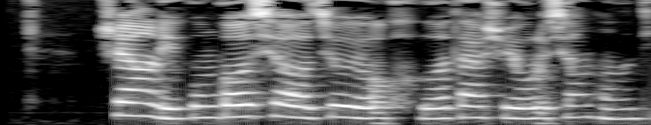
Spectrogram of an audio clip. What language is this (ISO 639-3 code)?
zho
